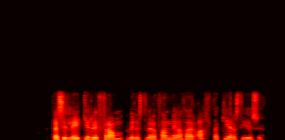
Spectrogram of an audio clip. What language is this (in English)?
Icelandic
